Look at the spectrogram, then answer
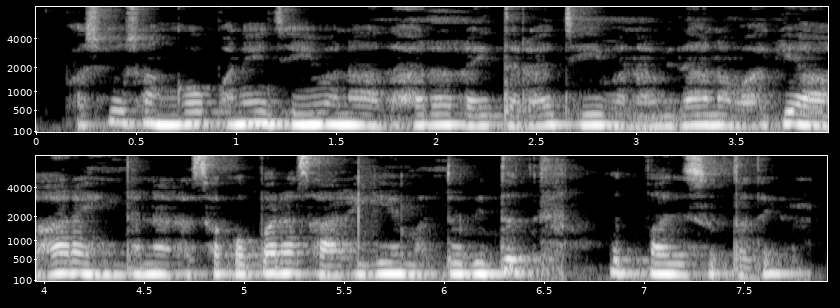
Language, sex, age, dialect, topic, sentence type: Kannada, male, 46-50, Mysore Kannada, agriculture, statement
